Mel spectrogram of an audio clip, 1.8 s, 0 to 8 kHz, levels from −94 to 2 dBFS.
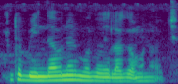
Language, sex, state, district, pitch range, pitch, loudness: Bengali, male, West Bengal, Purulia, 130-155 Hz, 140 Hz, -22 LUFS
